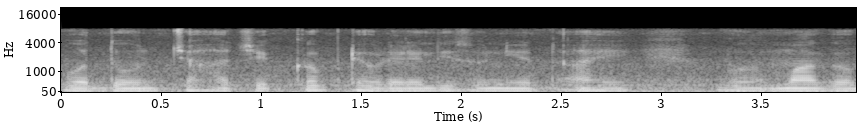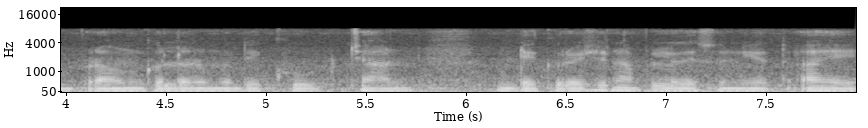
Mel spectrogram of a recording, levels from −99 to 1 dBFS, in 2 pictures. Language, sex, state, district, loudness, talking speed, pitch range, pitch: Marathi, male, Maharashtra, Aurangabad, -16 LUFS, 160 wpm, 95-100 Hz, 95 Hz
